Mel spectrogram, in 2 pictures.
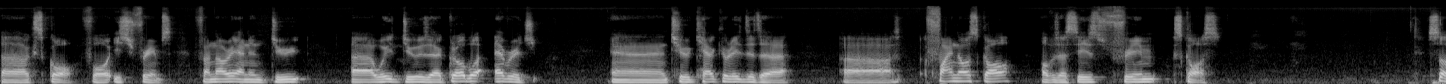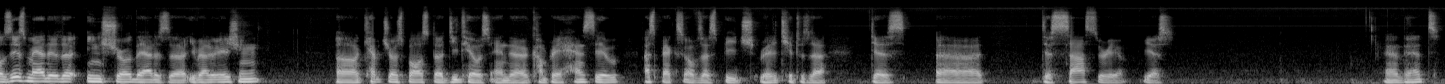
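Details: Adult male speaker; normal speech.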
